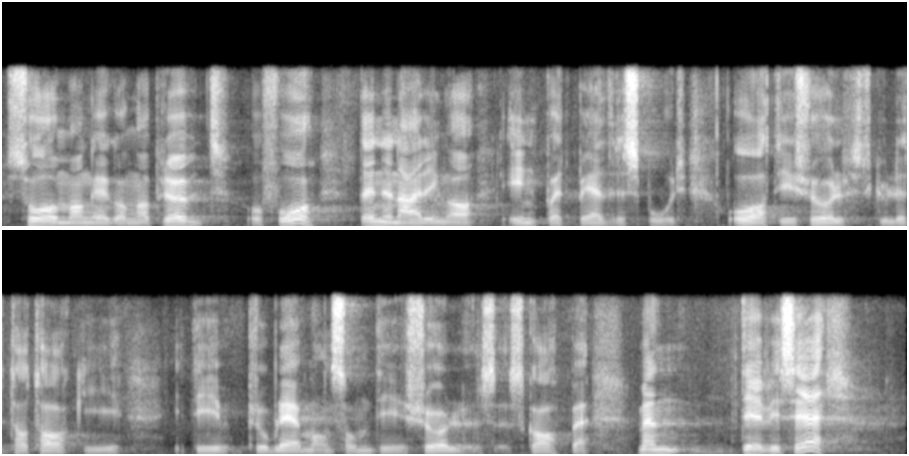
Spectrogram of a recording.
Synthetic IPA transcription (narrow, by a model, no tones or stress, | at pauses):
sɔmɑŋːəɡɑŋːəpʰɾœʋd̪ʔɔfoːd̪̥ɛnːənæːɾɪŋɑɪnːpʰɔɛt̪̚beːd̪ɾəspuːɾʔɔɑt̪̚d̪ɪʂøːlskʉlːət̪ʰɑːt̪ʰɑːkɪ | d̪̥ipʰɾʊbleːmənsɔmd̪ɪʂøːlskɑːpəmɛnd̪̥ɛʋɪseːɾ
